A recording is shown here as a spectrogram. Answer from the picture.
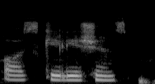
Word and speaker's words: oscillations: So oscillations. कहा Since नहीं बोला ऑसिलेशन. सी साइलेंट है, oscillations.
